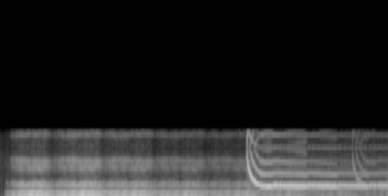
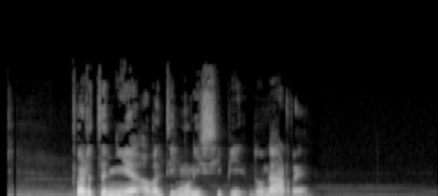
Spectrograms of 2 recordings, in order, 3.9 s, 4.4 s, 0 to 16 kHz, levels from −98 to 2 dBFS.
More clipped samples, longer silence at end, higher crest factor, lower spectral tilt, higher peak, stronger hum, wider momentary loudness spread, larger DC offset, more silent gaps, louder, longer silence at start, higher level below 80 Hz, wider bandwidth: neither; second, 0 s vs 1.3 s; second, 14 dB vs 22 dB; about the same, -6 dB/octave vs -6.5 dB/octave; second, -14 dBFS vs -4 dBFS; neither; about the same, 12 LU vs 14 LU; neither; neither; second, -28 LUFS vs -25 LUFS; second, 0.05 s vs 0.75 s; first, -70 dBFS vs -78 dBFS; second, 5.4 kHz vs 10.5 kHz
